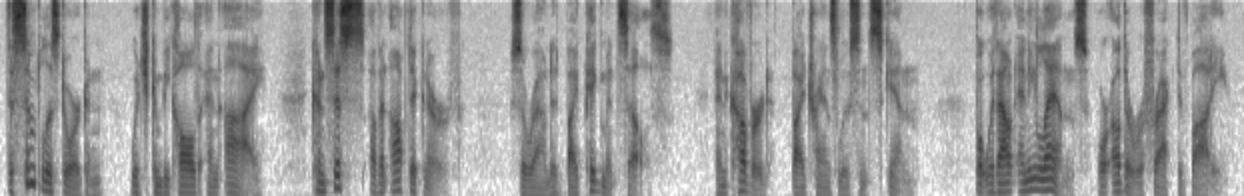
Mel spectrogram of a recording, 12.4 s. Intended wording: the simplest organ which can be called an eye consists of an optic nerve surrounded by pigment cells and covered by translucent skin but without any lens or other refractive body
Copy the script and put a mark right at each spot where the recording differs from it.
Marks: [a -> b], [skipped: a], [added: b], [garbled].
the simplest organ which can be called an eye consists of an optic nerve surrounded by pigment cells and covered by translucent skin but without any lens or other refractive body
